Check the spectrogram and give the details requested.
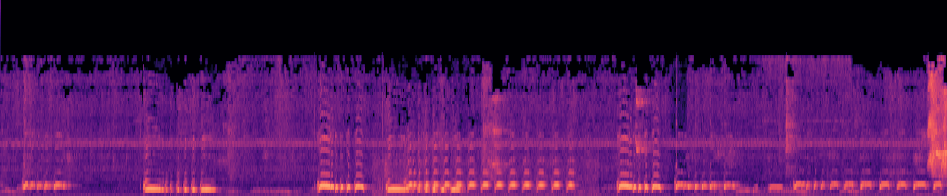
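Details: Local zebra dove singing its clear 'crystal' song as a lure for other doves: separate phrases of rolling cooing notes, some starting with a sharp slurred note, with quiet gaps between them.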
